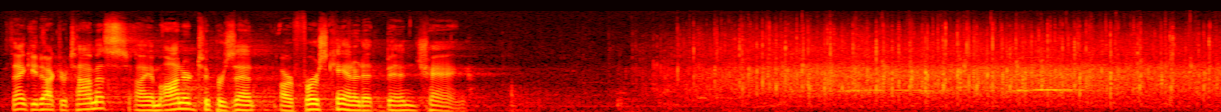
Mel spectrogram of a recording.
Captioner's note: applause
